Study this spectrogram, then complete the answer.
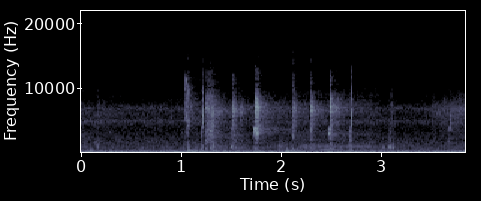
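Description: A small plastic object clicks and rattles in a young monkey's hands.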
